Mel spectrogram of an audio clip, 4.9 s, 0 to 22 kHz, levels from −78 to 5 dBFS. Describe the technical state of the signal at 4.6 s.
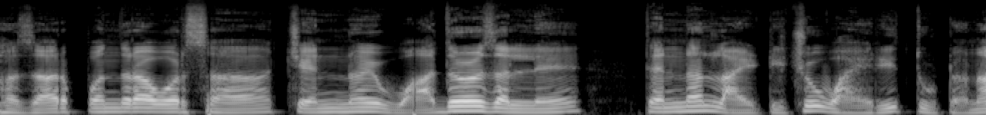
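At 4.6 s the speech signal is intact, with no fault to be heard at that moment.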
